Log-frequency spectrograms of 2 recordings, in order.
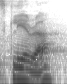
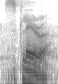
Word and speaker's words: sclera: You have two pronunciations. One is sclera, the other one is sclera.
